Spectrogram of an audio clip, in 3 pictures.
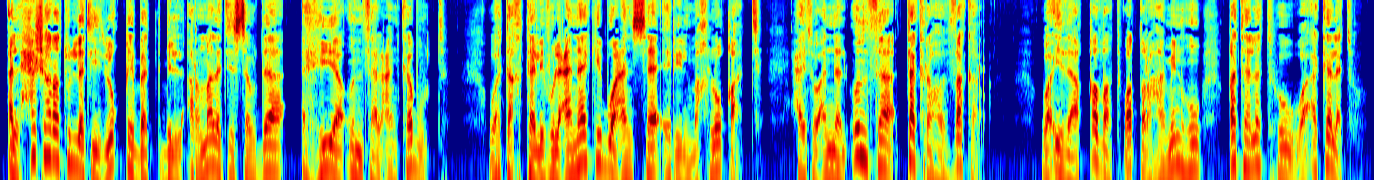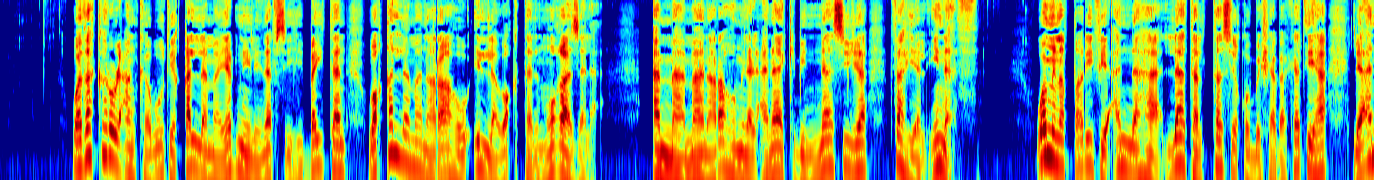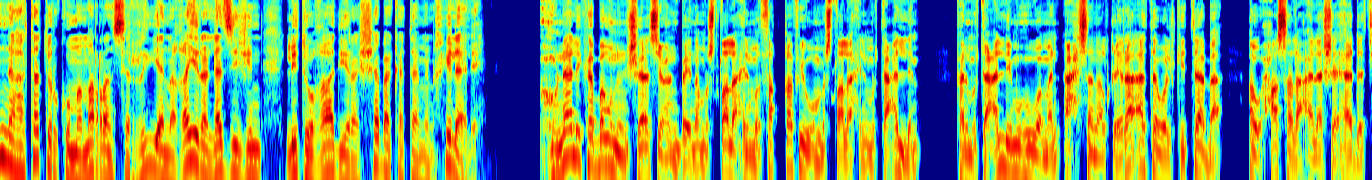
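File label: Arabic, General; GoLocalise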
